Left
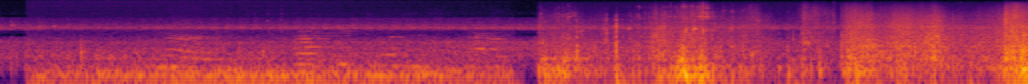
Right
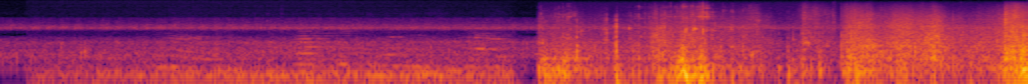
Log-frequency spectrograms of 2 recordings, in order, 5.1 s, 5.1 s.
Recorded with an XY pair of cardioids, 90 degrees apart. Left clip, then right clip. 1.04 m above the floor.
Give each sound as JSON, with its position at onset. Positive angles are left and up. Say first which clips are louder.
{"t": 0.1, "sound": "a child speaking", "louder": "left 5 dB", "azimuth_deg": 55, "distance_m": 1.7}
{"t": 2.7, "sound": "a zipper", "louder": "right 3 dB", "azimuth_deg": -25, "distance_m": 1.0}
